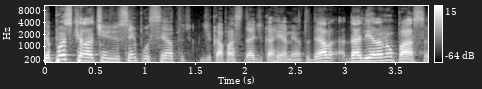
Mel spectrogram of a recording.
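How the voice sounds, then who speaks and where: A high-pitched man at a very fast pace, on a very clean recording with a silent background. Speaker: physician lecturer. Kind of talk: conference lecture.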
